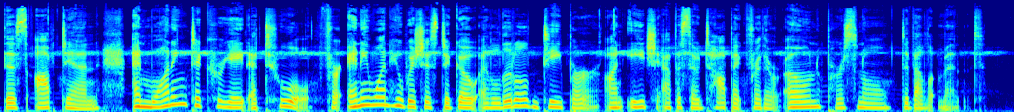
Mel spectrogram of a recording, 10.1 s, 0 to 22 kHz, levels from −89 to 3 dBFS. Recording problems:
echo of what is said; faint; throughout; 230 ms later, 20 dB below the speech

